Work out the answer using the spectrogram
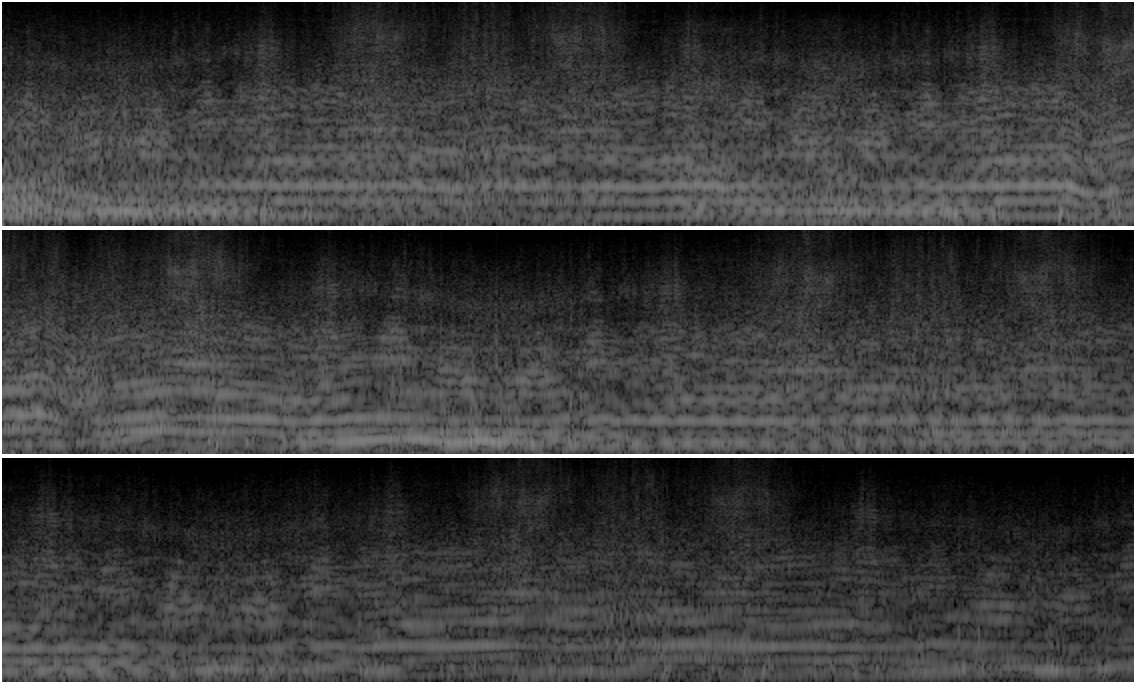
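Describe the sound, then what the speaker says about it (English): A simulated race car in the iRacing game roars through a sustained high-revving burnout at Phoenix Raceway, a brief sputtering dip marking the engine blowing before the harsh drone resumes steadily. "Channing Ballou, as he just blew the engine there during his burnout"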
